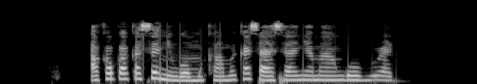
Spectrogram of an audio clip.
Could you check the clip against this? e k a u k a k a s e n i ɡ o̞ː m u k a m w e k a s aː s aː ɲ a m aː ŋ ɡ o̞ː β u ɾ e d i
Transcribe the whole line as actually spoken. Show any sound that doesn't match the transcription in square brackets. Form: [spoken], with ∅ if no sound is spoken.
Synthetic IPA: [a] k a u k a k a s e [ɲ] i ɡ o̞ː m u k a m w e k a s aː s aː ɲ a m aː ŋ ɡ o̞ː β u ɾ [a] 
